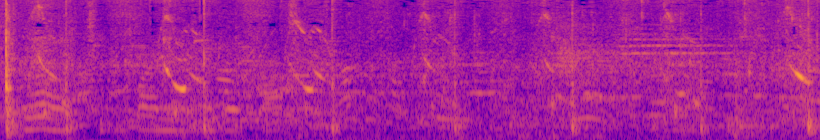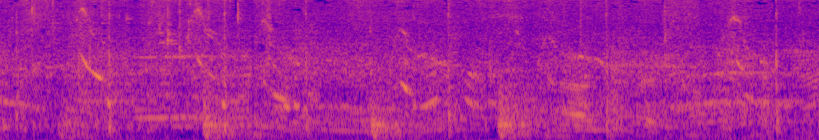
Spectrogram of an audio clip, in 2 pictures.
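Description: The hand pump on a Survival Jerrycan water filter being worked to build pressure, with a few knocks from the strokes in the second half.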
